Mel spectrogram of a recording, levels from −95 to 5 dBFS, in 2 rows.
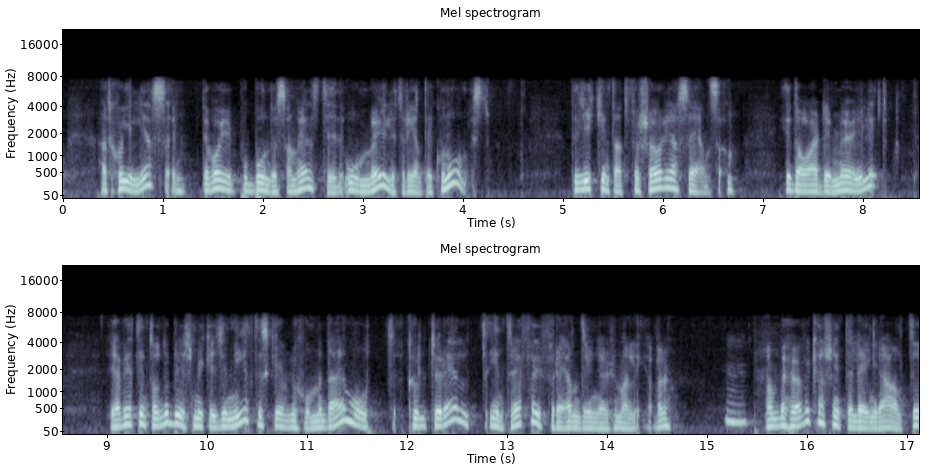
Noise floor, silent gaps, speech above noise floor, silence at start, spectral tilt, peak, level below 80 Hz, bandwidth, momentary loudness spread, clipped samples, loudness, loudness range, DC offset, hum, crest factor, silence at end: -53 dBFS; none; 36 dB; 0.4 s; -7 dB/octave; -2 dBFS; -42 dBFS; 8 kHz; 8 LU; under 0.1%; -18 LUFS; 2 LU; under 0.1%; none; 16 dB; 0 s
